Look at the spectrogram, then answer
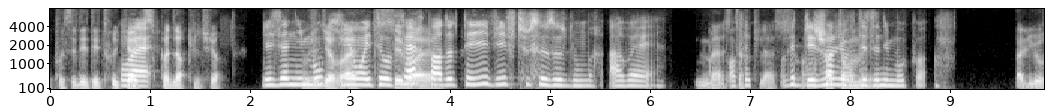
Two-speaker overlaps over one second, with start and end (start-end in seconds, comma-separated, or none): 2.5-4.0, 6.8-8.3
